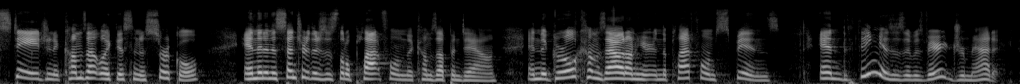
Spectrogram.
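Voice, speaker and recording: In a very clean recording with a silent background, a woman speaks loudly and at a very fast pace in a high voice. Her tone is animated and her intonation lively. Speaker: guest recounting travels. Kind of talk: casual chat.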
